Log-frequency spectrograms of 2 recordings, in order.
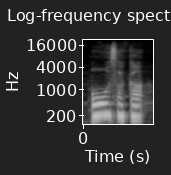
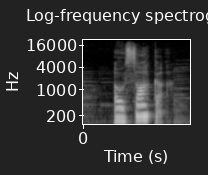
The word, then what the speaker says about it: Osaka: third City we have Osaka now a very common mispronunciation that I hear is Osaka which is very Americanized understandable but always remember that the O in Osaka is elongated really iconic place in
